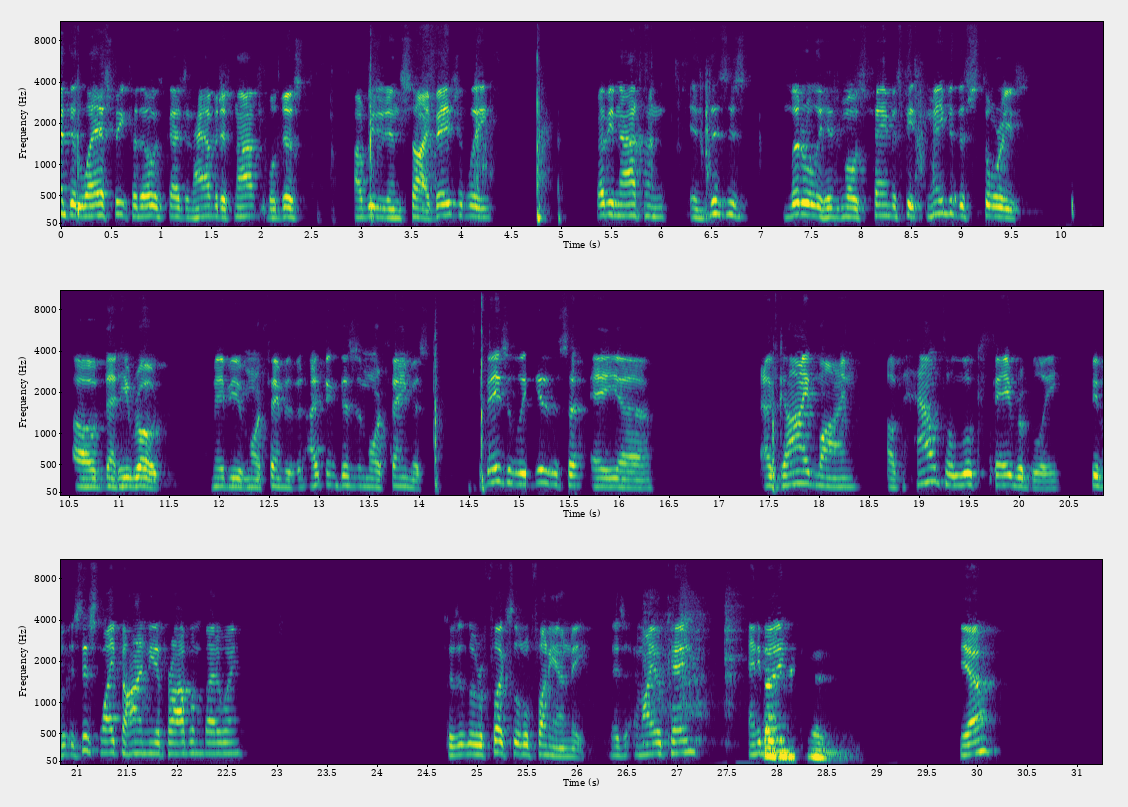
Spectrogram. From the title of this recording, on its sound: Live on Zoom 7-20-2020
